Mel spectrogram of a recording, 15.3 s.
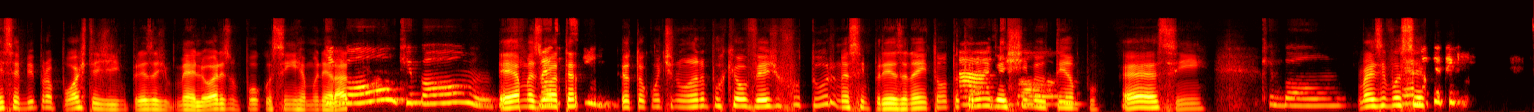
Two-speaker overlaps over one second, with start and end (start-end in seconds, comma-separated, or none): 9.6-10.9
